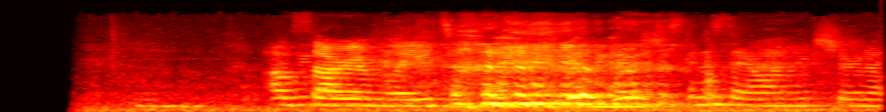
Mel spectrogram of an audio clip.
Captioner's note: laughter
